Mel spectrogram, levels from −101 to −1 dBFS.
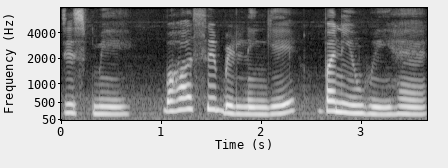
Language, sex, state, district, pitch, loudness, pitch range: Hindi, male, Chhattisgarh, Raipur, 210 Hz, -16 LUFS, 190-265 Hz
